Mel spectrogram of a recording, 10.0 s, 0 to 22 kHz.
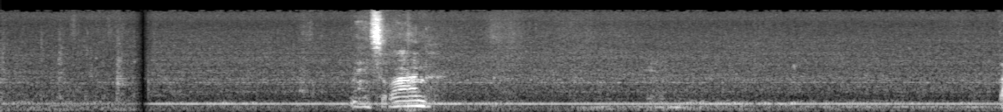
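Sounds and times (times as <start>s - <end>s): low mechanical hum: 0.0s - 10.0s.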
